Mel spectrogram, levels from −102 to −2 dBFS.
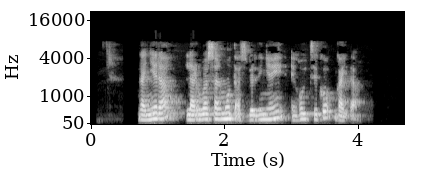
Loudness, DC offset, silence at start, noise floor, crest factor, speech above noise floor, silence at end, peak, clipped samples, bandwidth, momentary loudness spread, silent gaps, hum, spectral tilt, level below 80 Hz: -15 LUFS; under 0.1%; 0.25 s; -79 dBFS; 16 dB; 64 dB; 0.65 s; 0 dBFS; under 0.1%; 7.6 kHz; 7 LU; none; none; -5 dB/octave; -62 dBFS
